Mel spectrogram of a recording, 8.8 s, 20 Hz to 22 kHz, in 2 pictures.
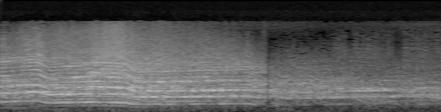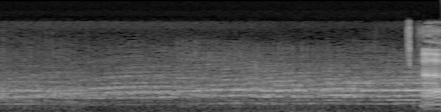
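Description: F1 race cars in a video game at Bahrain, one steady whining engine note rising and falling through gears, fairly loud and continuous with a faint voice underneath.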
